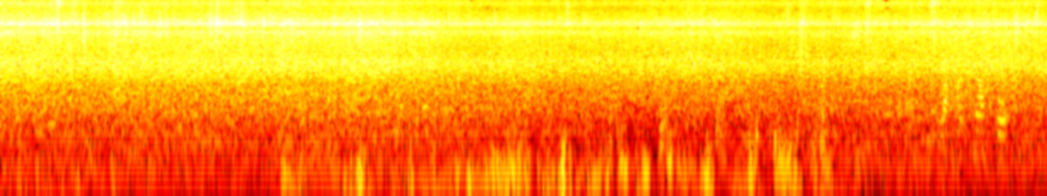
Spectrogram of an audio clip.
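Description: Typhoon rain and wind roar as a steady wash of hiss, with gusty rumbling surges through the middle and faint voices underneath.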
